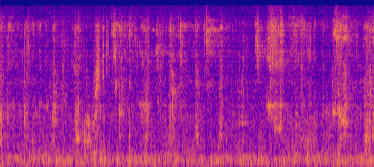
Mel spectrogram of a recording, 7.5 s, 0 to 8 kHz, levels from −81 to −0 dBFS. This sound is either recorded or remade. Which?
remade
